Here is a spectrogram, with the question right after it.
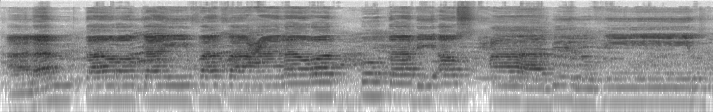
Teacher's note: mim sukun bertemu dengan ta, bacaannya harus jelas mimnya. Jangan ditahan, jangan alam taro, salah.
